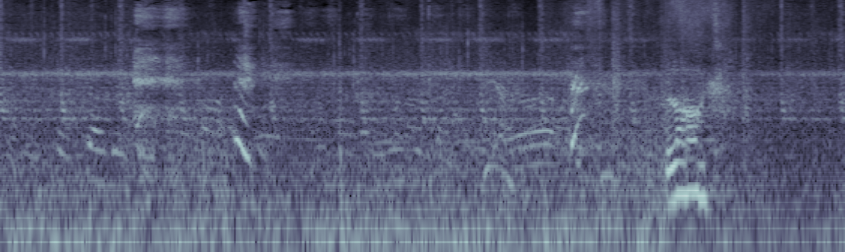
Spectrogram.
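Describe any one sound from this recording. A young woman sobs and gasps close by.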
